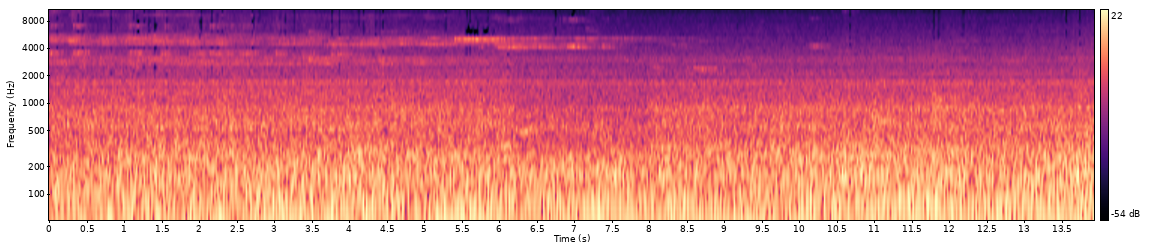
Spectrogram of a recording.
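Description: Train moving through the station: steady, loud running noise with a thin, high squeal of wheels on the rails.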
